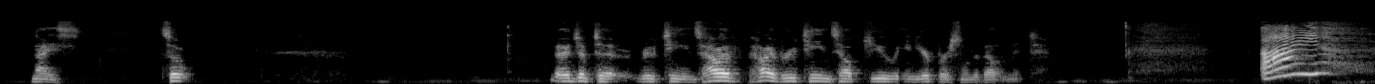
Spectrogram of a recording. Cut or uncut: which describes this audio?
cut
